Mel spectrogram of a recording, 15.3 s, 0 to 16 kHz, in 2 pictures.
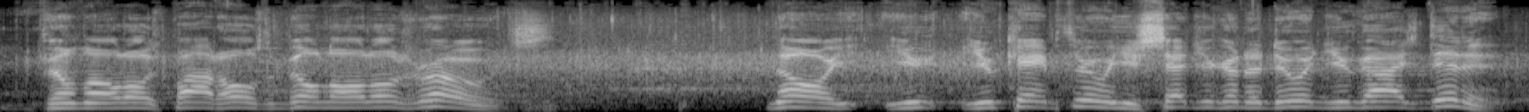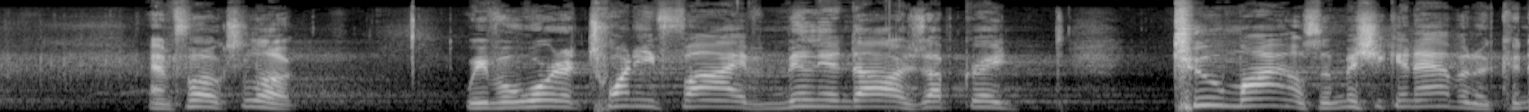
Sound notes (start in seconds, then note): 3.3 applause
